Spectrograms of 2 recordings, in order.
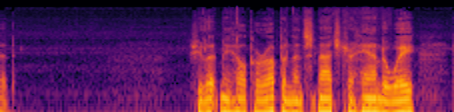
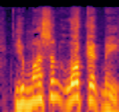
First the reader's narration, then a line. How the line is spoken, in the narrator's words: shouted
